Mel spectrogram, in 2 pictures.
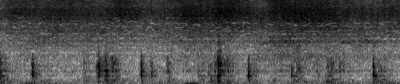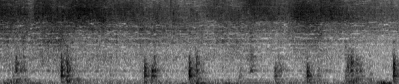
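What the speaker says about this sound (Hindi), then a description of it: "इसके बाद इसमें हम दालचीनी डालेंगे, हरी मिर्च डालेंगे और इसे चला लेंगे।" Cinnamon and green chili fry in a pan for paneer butter masala, a steady loud sizzle with repeated scraping stir strokes throughout, no voices.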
